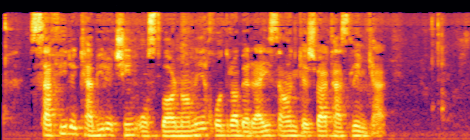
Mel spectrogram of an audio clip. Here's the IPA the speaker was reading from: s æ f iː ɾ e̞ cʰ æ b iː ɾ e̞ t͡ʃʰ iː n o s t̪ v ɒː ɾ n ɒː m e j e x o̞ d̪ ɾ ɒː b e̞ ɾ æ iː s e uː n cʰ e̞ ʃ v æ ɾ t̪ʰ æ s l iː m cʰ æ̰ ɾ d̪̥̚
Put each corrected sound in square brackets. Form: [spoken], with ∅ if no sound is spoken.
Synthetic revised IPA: s æ f iː ɾ e̞ cʰ æ b iː ɾ e̞ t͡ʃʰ iː n o s t̪ v ɒː ɾ n ɒː m e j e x o̞ d̪ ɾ ɒː b e̞ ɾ æ iː s e [ɒː] n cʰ e̞ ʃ v æ ɾ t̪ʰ æ s l iː m cʰ æ̰ ɾ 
